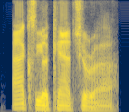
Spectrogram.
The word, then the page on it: acciaccatura: British English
